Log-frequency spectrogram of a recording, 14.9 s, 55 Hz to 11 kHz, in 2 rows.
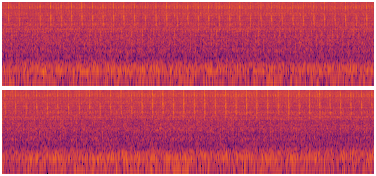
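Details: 1969 Land Rover Series IIA: even idle with a fast, light ticking riding over the engine throughout, steady with no speed change; engine ticking at idle, source not pinned down.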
